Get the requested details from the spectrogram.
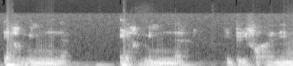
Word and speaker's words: Hermine: They just have H-E-R-M-I-N-E, Hermine. – Yeah, Hermine, exactly. Hermine. Let's see if Google, how do you, Google may do it, pronounce H-E-R-M-I-N-E.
